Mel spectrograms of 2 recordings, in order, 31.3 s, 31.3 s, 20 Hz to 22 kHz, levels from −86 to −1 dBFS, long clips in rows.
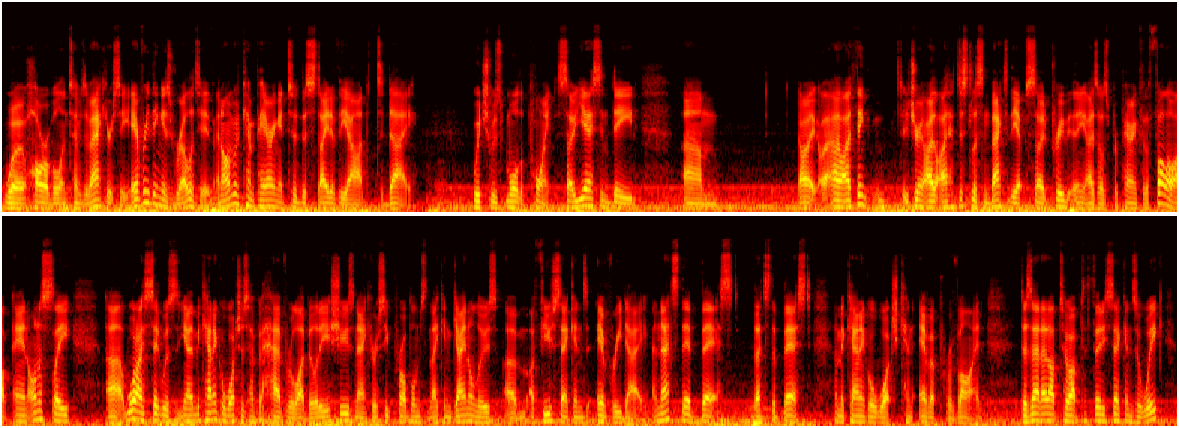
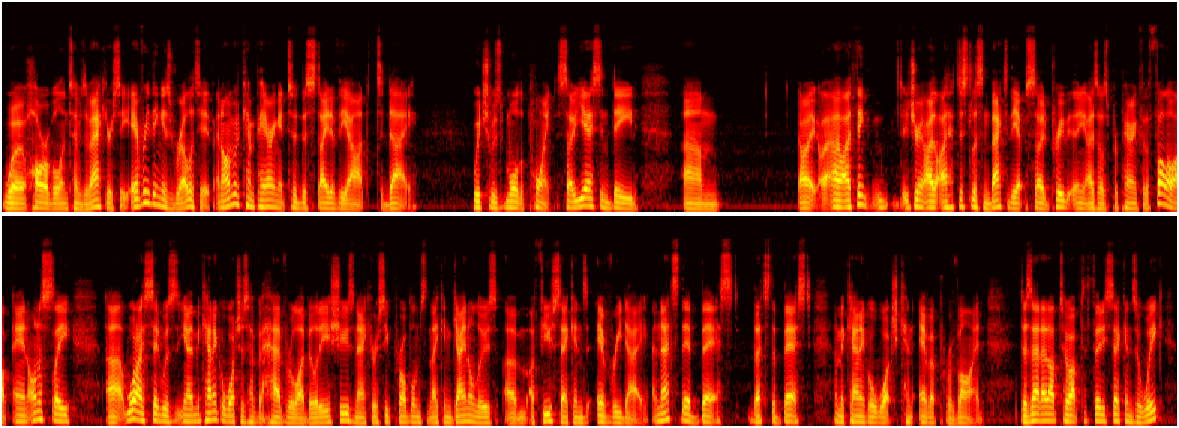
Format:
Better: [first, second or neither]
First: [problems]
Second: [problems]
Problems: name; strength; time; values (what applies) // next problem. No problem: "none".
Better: second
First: low rumble; faint; throughout; 20 dB below the speech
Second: none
